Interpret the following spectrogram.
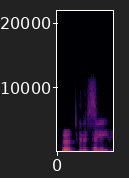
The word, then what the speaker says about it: Tennessee: Where's the stress? Tennessee. On the last one. Syllable.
